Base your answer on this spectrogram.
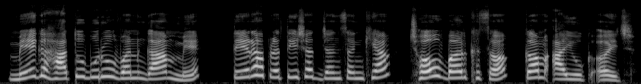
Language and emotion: Maithili, neutral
